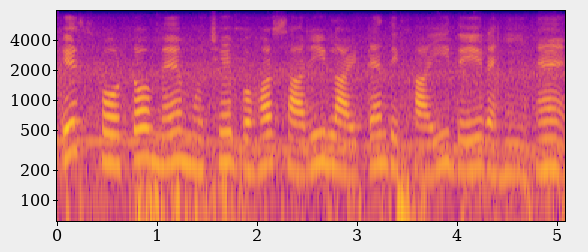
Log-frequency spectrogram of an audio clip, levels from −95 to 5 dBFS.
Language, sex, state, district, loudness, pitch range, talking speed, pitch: Hindi, female, Madhya Pradesh, Katni, -17 LUFS, 200-235 Hz, 130 wpm, 215 Hz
